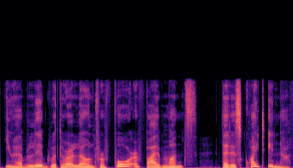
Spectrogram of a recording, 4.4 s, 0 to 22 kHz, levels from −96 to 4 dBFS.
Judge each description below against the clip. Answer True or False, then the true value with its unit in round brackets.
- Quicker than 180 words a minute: True (205 wpm)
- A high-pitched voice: False (170 Hz)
